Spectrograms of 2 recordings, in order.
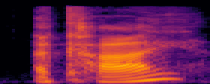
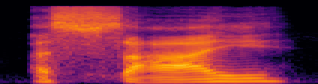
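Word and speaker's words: açaí: Acai? Acai? How do you say that? Acai, I think it is.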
